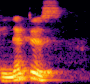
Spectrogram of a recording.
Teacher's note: Lettuce has two syllables. Let has more stress. Us has less stress. So this is basically what is referred to as a trochaic words. · in a word like lettuce, the stress is on the first syllables. Lettuce has two syllables.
